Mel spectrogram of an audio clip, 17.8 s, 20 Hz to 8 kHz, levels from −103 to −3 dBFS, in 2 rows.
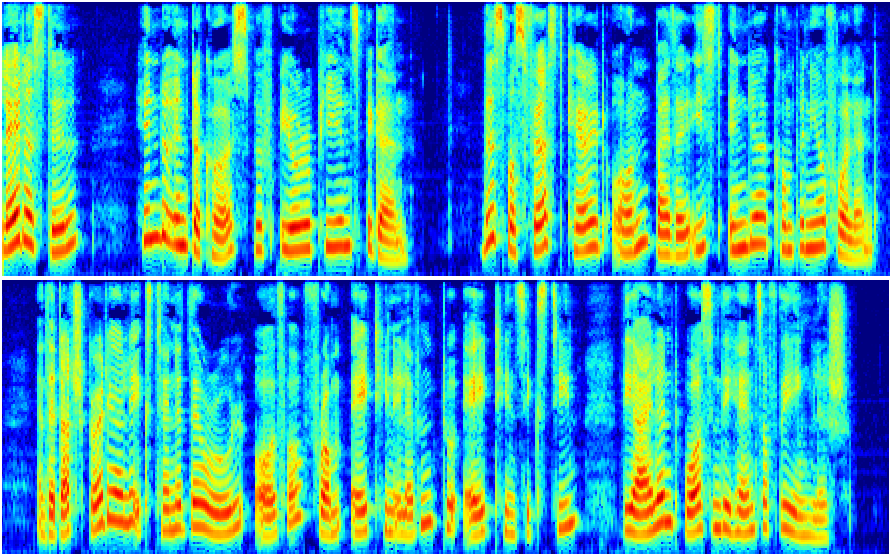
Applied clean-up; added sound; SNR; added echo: none; none; none; none.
